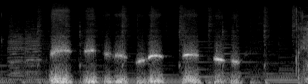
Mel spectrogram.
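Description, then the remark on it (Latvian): A clear whistled melody at the start of a song, about eight short, pitched notes rising and falling in a steady rhythm, fairly loud, with no talking. “Man šķiet, ka suņiem, jo dziesmas sākumā melodija tika svilpota.”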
